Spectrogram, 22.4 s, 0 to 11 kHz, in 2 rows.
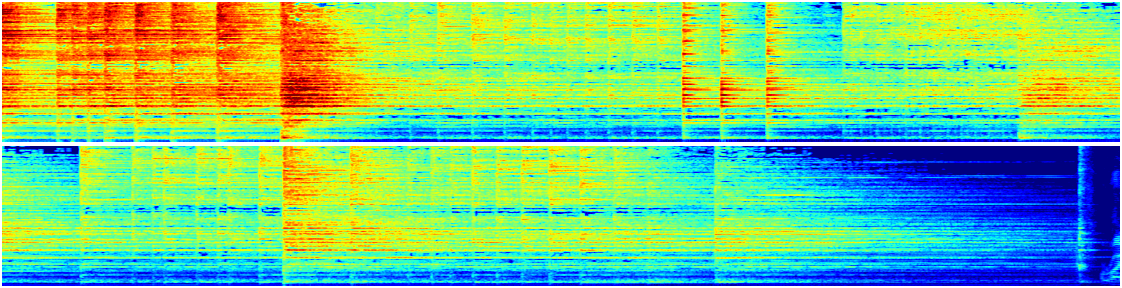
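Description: A Sabian APX 24-inch ride, a B8 bronze sheet cymbal, played with drumsticks. It opens with a loud crash and a bigger accent about three seconds in, then a steady run of stick strokes with occasional accented hits, under a thick ringing wash. The strokes stop a few seconds before the end and the wash fades away.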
